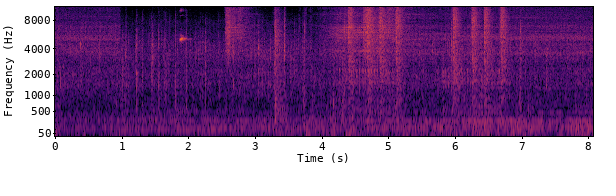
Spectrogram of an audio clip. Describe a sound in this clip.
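Sparks crackle and snap in sharp bursts.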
